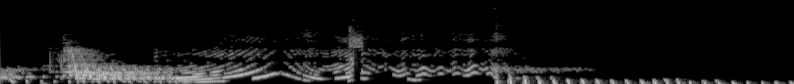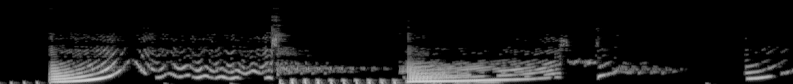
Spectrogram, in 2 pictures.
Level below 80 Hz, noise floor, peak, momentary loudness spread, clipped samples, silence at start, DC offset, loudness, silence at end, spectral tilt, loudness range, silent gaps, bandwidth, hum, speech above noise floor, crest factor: -36 dBFS; -51 dBFS; -4 dBFS; 19 LU; under 0.1%; 0 s; under 0.1%; -23 LUFS; 0.05 s; -8 dB/octave; 10 LU; none; 5.8 kHz; none; 31 dB; 18 dB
